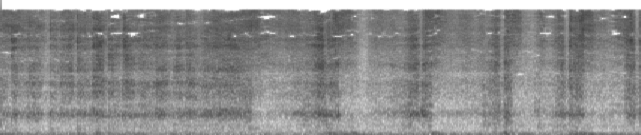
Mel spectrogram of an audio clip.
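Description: Fingertips and nails rub and scratch the bright green patterned paper endpapers of an open hardcover book. The result is a steady, dry, raspy scraping with a bright papery hiss, rising and falling in irregular strokes without any tapping.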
